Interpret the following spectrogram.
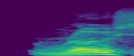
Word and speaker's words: Roche: Oh, Roche is pronounced just like cockroach.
